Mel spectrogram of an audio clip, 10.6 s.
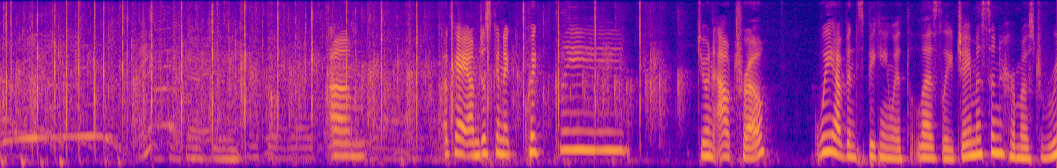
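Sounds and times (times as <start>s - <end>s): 
audience applause: 0.0s - 7.0s
speech: 3.3s - 3.8s, 4.4s - 6.4s, 7.0s - 10.5s.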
